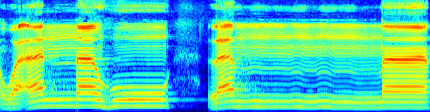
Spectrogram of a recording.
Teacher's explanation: mim tasdid dibaca gunnah berdengung dan mimnya dibaca panjang, ada tanda alifnya matobi'i.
